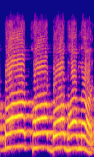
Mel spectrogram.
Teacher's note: त थ द ध न इनका उच्चारण किससे होगा जी तो इनका उच्चारण दंत से होगा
